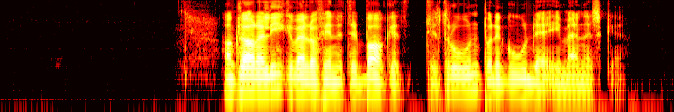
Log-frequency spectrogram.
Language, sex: Norwegian, male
